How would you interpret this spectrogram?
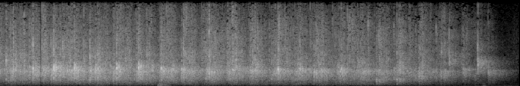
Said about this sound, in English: would you give them an applause as they come up?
